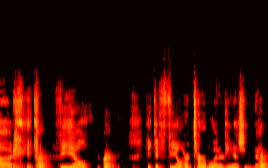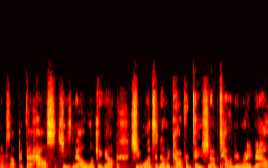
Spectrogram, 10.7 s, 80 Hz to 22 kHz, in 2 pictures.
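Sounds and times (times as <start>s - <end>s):
laughter: 0.0s - 3.6s, 7.4s - 8.0s
speech: 0.0s - 10.7s
dog barking at a pregnant woman walking outside the house: 0.7s - 1.1s, 2.0s - 2.4s, 5.2s - 5.6s.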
